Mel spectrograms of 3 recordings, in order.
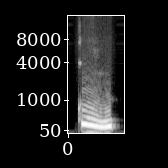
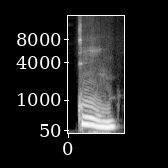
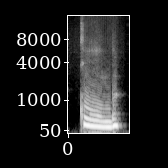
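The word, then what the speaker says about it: comb: ಪ್ಲಮರ್ not plumber ಸಿಓಎಂಬಿ ಕೂಮ್ ಕೂಮ್ ನಾಟ್ ಕೂಂಬ್ ಟಿಹಚ್ ಯುಎಂಬಿ ಹಂ ಥಂಬ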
